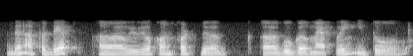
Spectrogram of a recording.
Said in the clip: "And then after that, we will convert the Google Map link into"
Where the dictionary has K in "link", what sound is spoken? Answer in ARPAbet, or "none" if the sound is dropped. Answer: none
